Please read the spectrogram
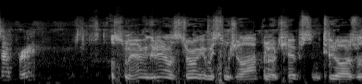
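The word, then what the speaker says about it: jalapeño: are you guys talking about jalapeno that's how you pronounce I don't want to pronounce this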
